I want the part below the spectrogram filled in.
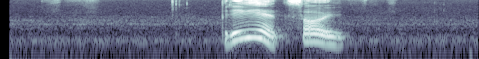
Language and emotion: Russian, positive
